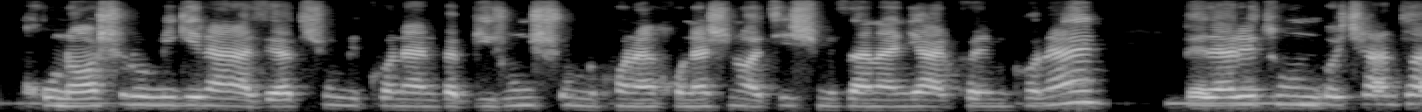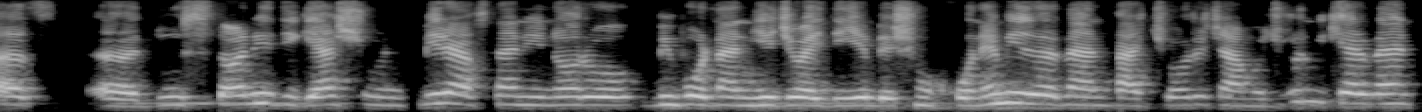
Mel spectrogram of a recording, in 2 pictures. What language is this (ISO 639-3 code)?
fas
